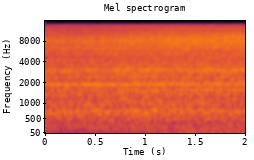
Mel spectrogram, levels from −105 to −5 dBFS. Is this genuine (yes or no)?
yes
